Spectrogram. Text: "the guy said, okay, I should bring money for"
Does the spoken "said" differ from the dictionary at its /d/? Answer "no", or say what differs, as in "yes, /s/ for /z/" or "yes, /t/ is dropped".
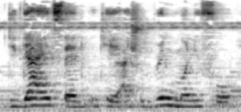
no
